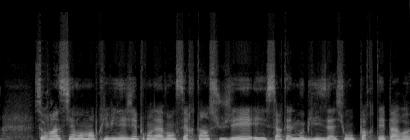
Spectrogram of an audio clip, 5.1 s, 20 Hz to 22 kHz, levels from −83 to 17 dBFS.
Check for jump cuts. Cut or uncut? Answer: cut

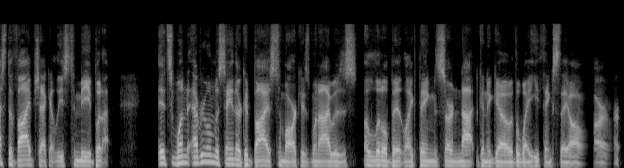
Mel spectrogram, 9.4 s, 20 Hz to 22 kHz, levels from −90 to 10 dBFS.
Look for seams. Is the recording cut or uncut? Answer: uncut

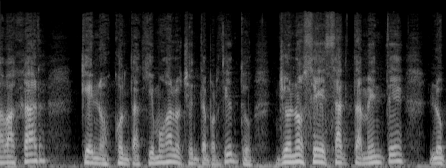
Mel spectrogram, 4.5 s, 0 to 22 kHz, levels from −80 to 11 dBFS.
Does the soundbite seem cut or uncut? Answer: uncut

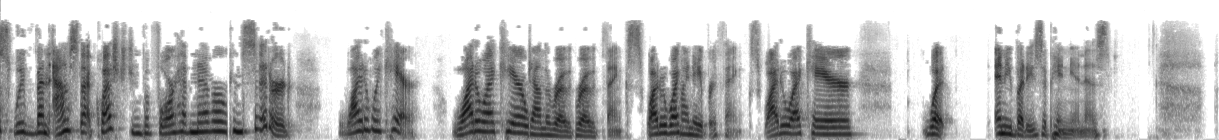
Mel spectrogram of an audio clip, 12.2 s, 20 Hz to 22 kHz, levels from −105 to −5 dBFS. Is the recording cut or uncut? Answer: cut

